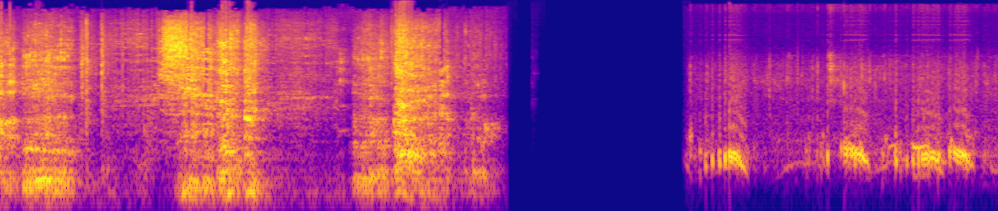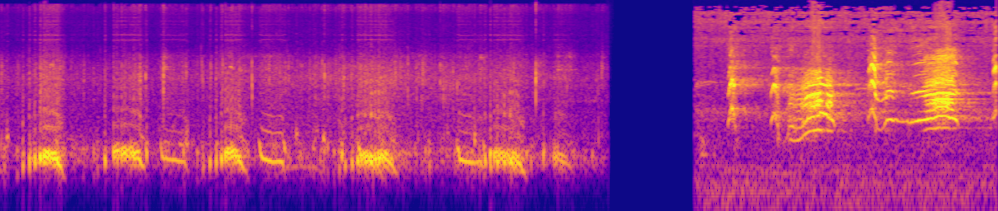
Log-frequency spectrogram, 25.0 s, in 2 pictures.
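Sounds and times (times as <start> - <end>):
pigeon cooing: 8.6 - 16.2, 18.2 - 19.7.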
